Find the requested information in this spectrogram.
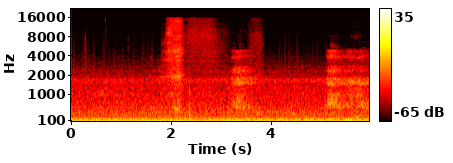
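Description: Three sharp, sudden inward gasps over steady vehicle rumble, like the catching breaths before a sneeze.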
